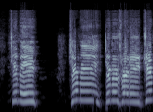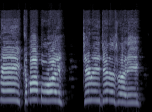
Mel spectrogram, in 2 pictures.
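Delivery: very high-pitched hollering yell. A man walks out of a nearby building calling a boy to dinner, yelling. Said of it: "he starts yelling".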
